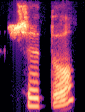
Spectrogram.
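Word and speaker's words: château: Chateau.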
